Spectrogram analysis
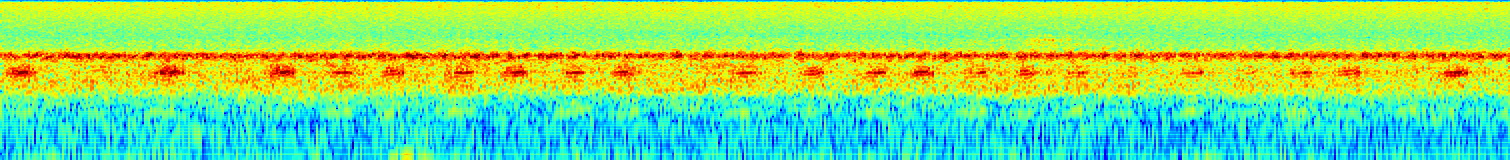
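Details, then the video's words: Many frogs, or a few overlapping, croak through the foggy pre-dawn darkness at Deokso IC during the rainy season. Quick repeated croaks and trilling higher notes stack into a thick chorus, with one brief louder thump and distant road noise. "장마 중인 새벽 고속도로 덕소IC에 어둠을 가득 채운 개구리 소리"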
